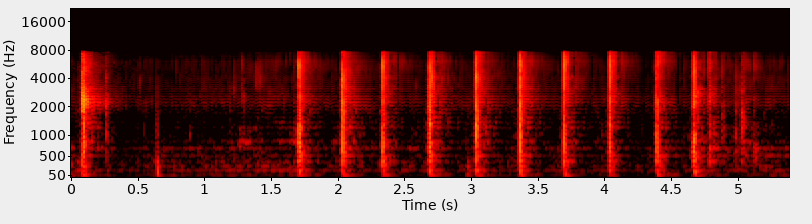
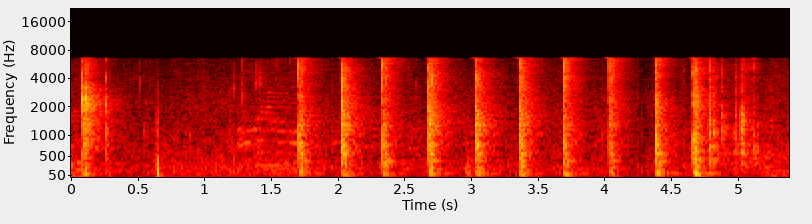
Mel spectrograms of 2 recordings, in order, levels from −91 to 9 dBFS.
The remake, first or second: first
